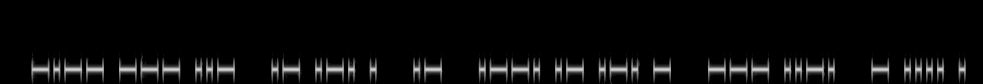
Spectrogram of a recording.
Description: Morse code, heard as a keyed tone, about 22 wpm, 700 Hz. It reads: YOU ARE A PART OF THE
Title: Sentences from Top 1000 Words - Review Part 6 - 22wpm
